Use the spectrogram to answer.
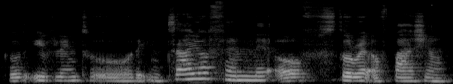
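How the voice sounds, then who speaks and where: A woman's voice: lowish voice, unhurried, gravelly, darkish tone, a little hiss or hum. A woman in her forties from Liberia with a Liberian accent, earnestly telling her own story and often repeating herself with "you know" and "right". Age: 40s. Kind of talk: personal testimony to camera.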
